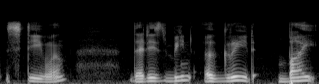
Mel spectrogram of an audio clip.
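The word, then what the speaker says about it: Stephen: we are diverging in s t e p h e n it's Steven it's Steven the pronunciation right dictates steeven and it's not steepen it's not steepen so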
